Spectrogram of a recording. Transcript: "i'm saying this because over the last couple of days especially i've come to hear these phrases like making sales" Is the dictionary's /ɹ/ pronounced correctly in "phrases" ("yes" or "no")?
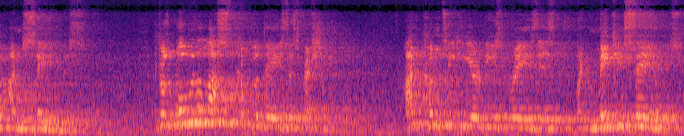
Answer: yes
